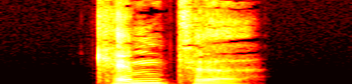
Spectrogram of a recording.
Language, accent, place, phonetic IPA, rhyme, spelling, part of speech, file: German, Germany, Berlin, [ˈkɛmtə], -ɛmtə, kämmte, verb, De-kämmte.ogg
- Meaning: inflection of kämmen: 1. first/third-person singular preterite 2. first/third-person singular subjunctive II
